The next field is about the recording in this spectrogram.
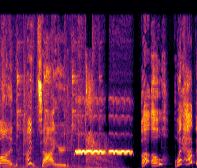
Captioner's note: whistle blowing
